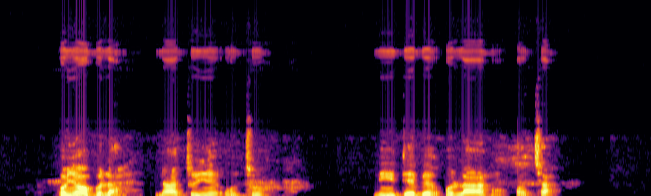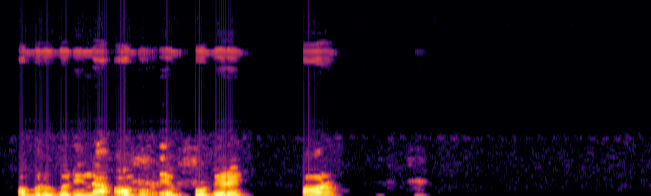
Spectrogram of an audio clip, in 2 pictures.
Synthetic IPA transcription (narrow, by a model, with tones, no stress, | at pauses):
o˦ɲe˦ɔ˨bʊ˦la˨ | na˨a˨tʊ˦ɲe˦ʔo˨tʰu˦ | ni˦de˨be˦ʔʊ˦la˨a˦ɦʊ̰˨ɔ˨t͡ʃa˦ | ɔ̰˦bʊ˦ɾu˦ɡo˦dɪ˦na˨ʔɔ˦bʊ̰˨˦o˦be˦ɾe˦ | ɔ˦ɾʊ˦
